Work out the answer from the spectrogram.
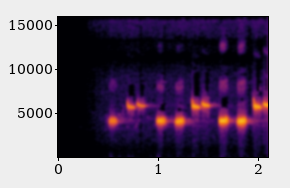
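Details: Great tit giving a series of about ten short, high, clear notes. They alternate between two pitches, one lower and one slightly higher, and repeat rapidly after a half-second pause. No other sounds are heard.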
